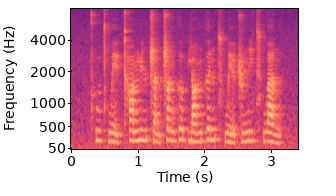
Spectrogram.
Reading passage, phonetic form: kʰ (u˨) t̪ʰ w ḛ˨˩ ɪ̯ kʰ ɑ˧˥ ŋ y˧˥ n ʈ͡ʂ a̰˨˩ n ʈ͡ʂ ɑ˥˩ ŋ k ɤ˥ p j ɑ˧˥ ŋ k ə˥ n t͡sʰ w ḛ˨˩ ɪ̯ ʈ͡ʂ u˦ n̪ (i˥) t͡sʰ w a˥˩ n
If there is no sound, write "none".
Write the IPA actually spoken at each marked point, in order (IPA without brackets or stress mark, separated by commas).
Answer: u˧˥, i˥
